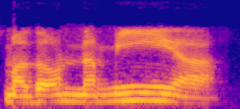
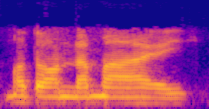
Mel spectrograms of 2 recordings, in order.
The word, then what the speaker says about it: Madonna mia: It's Madonna Mia, not Madonna Mai.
